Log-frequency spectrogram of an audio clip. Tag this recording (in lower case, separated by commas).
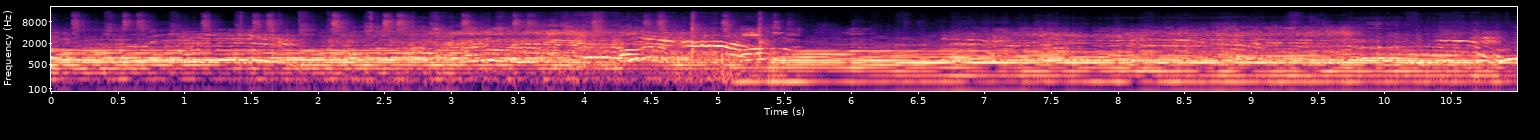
music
